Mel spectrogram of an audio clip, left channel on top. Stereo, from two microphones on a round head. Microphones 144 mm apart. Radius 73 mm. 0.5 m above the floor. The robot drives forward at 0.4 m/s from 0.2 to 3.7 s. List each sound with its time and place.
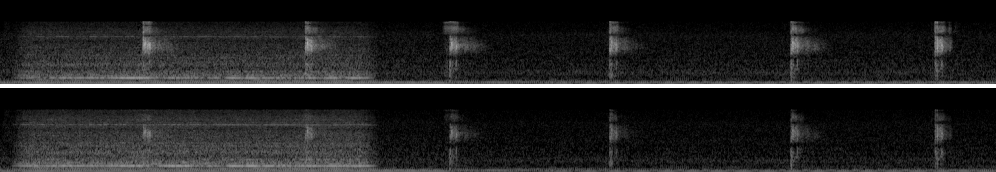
1.4 s a crack: 65° left (ahead or behind); by 9.5 s 60° left (ahead or behind)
